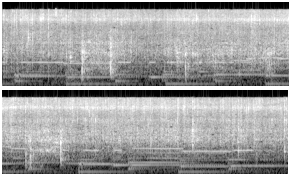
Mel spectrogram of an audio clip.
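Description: Green peppercorns and fried catfish sizzling in hot oil in a nonstick frying pan, with a steady hiss. A metal spatula stirring and turning the food gives scattered light clicks and scrapes against the pan.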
